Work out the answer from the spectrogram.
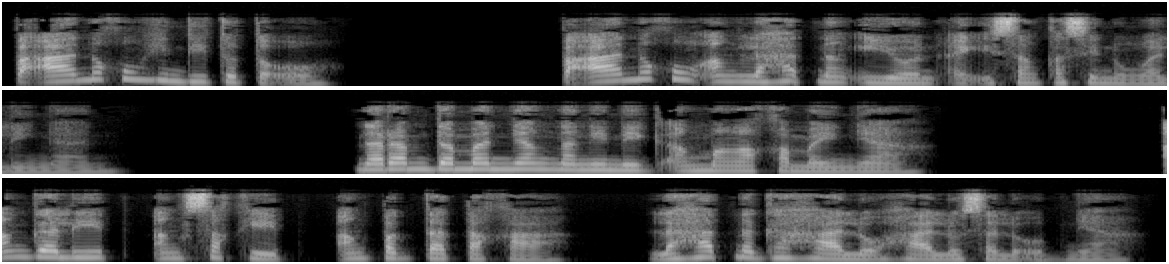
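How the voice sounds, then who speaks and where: A woman's voice: mid-range voice, a little mellow, no echo. Female storyteller, Filipino accent, mid-range voice, emotive scripted drama narration, suspenseful phrasing, very dry recording.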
